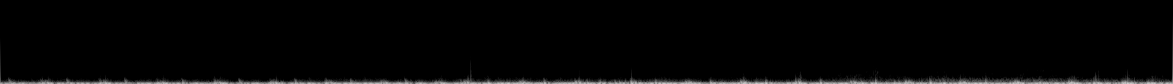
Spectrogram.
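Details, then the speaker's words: Steady, low, deep, soft thumping of a regular, ordinary heartbeat with faint hiss later; pre-recorded for an ASMR stream using a 3Dio binaural microphone. "How was the heartbeat? So, I hit a a lower thump. These are beats have been pre-recorded so I can do brain tingles tonight."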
